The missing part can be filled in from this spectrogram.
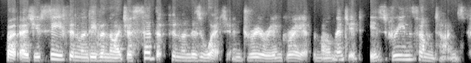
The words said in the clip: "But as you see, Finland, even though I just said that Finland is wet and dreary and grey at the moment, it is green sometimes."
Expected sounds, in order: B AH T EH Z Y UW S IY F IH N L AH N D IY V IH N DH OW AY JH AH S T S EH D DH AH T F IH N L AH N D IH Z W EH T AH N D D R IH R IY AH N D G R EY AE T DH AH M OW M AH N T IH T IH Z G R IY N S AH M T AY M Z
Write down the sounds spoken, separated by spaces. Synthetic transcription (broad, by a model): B AH T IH Z Y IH S IY F IH N L AH N D IY V IH N DH OW AY JH AH S T S EH D DH AH T F IH N L AH N D IH Z W EH T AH N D D R IH R IY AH N G R EY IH T DH AH M OW M AH N T IH T IH Z G R IY N S AH M T AY M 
